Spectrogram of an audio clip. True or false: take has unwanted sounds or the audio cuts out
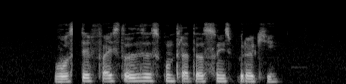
true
